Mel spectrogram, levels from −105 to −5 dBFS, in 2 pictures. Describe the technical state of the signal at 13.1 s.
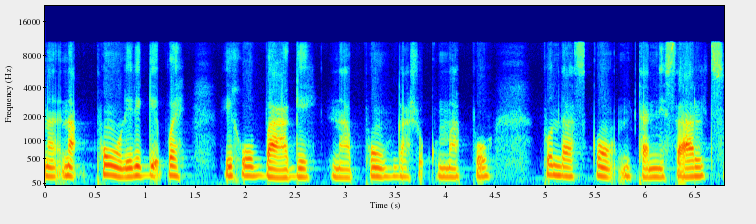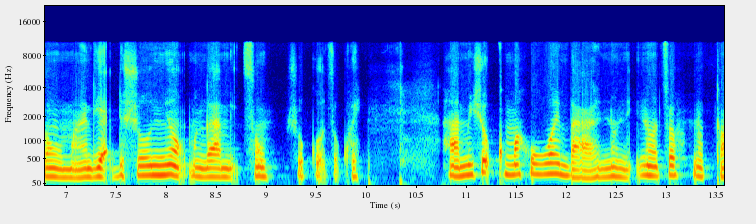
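4-bit ADPCM compression is active at 13.1 s, as it is across the whole clip. Each sample is coded as a coarse step from a prediction, so the error noise tracks the speech level as a gritty hiss, roughens sharp onsets, and nothing remains above 10.6 kHz.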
